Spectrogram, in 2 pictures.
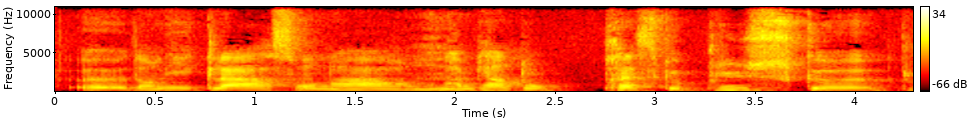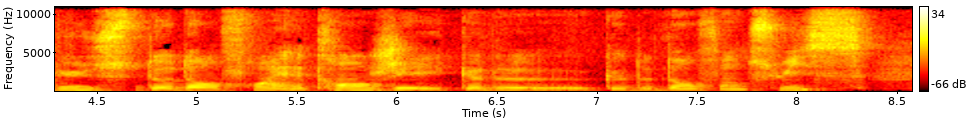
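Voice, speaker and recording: Over noticeable background noise, a woman at medium pitch speaks at a very slow pace with fairly even intonation. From Switzerland, raised partly in Africa. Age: 40s. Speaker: adoptee interviewee. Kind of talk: testimony. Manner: halting.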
